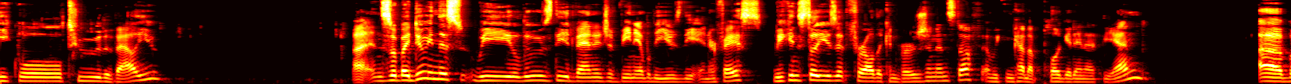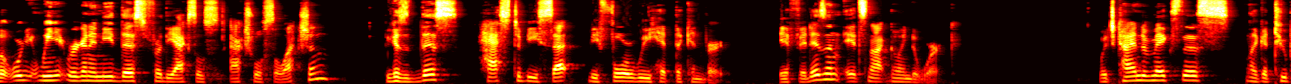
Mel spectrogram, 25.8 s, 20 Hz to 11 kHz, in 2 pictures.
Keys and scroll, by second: 3.8 ctrl+s.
